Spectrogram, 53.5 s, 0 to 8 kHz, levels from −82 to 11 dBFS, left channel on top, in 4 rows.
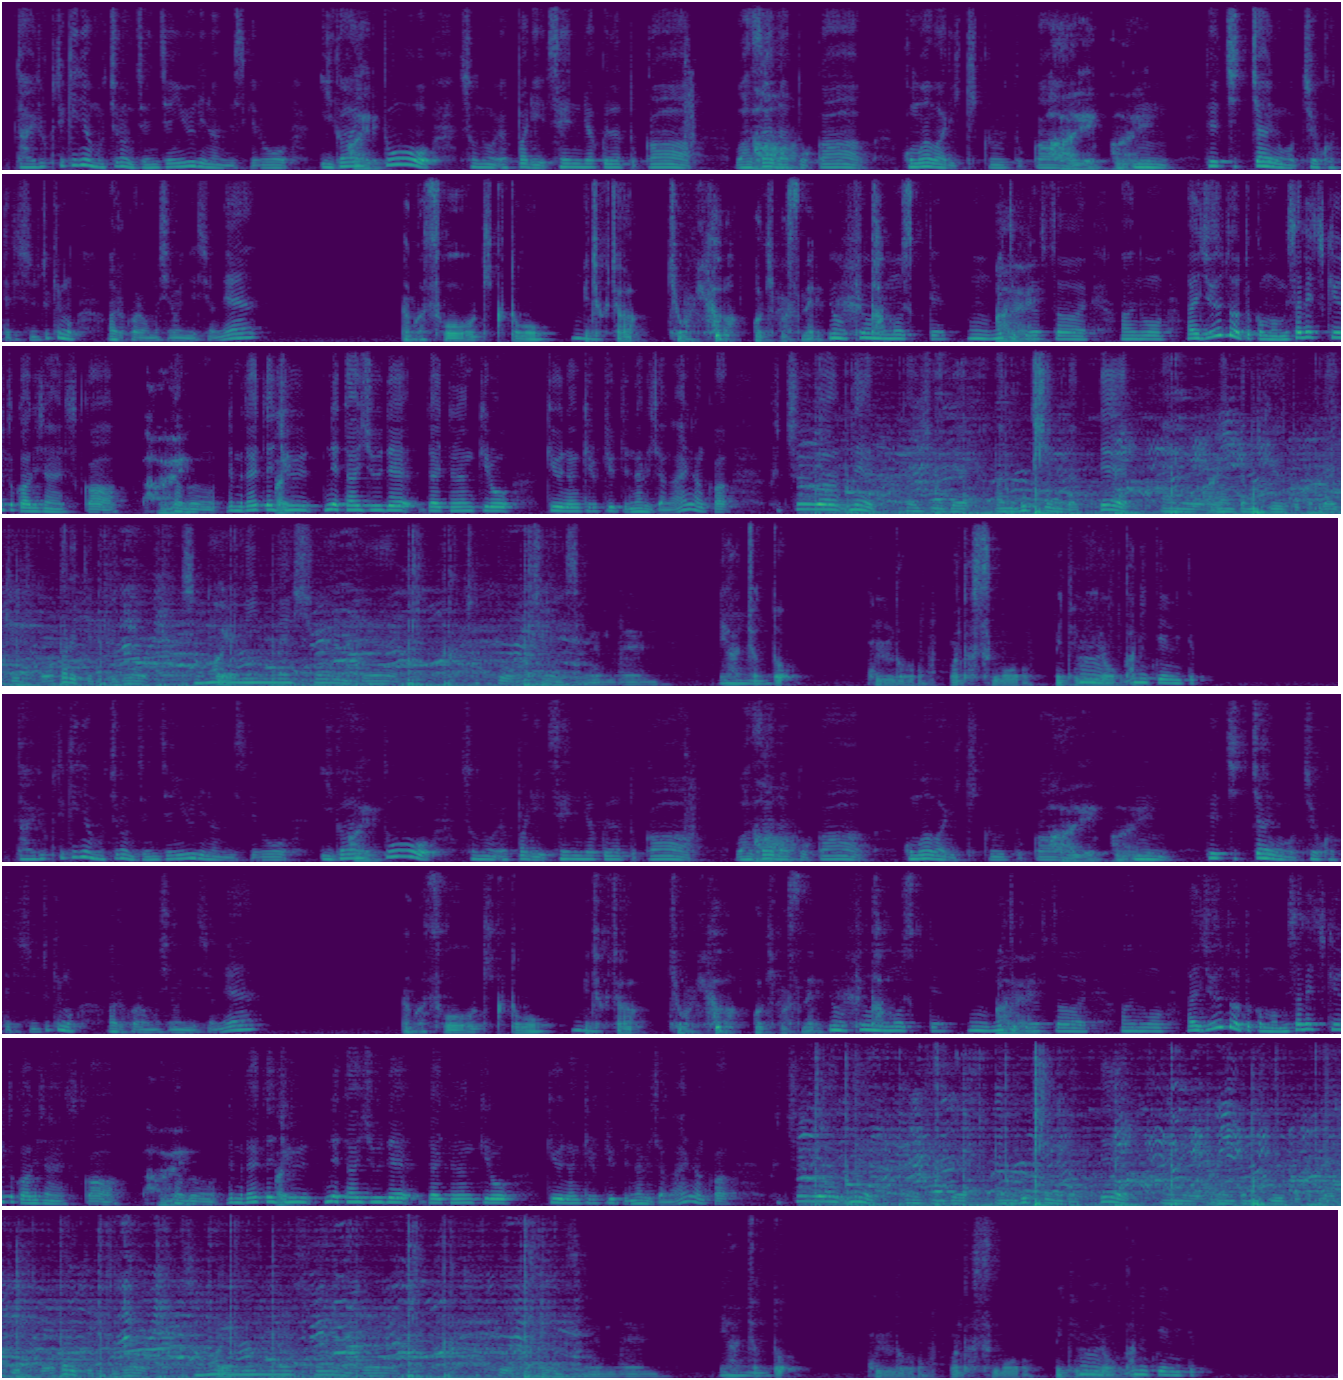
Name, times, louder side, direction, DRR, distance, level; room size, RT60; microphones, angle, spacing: voice 1, 0.1-2.9 3.2-6.9 7.3-8.6 9.0-10.7 11.3-11.7 12.0-16.0 19.1-19.4 21.6-27.9 28.5-31.9 32.2-38.1 38.4-44.2 44.8-46.5 47.3-47.8 50.9-52.1, left 2 dB, 50° left, 1.2 m, -36 dB
voice 2, 7.5-8.0 10.4-11.5 17.4-18.8 19.2-19.7 20.0-22.2 23.3-23.7 28.2-28.7 29.5-29.7 38.8-39.0 42.3-42.5 45.4-46.7 47.3-48.1 48.8-51.5, left 3 dB, 85° left, 1.1 m, -39 dB
sound 1, 34.7-46.0, right 2 dB, 40° right, 3.9 m, -37 dB
27.0 x 12.0 x 2.6 m
head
